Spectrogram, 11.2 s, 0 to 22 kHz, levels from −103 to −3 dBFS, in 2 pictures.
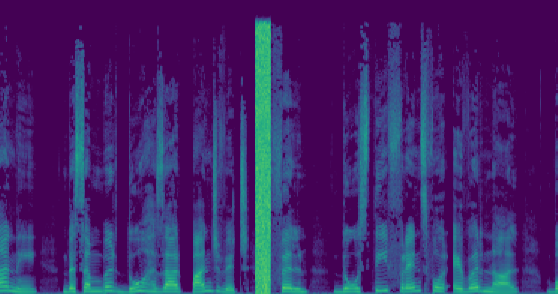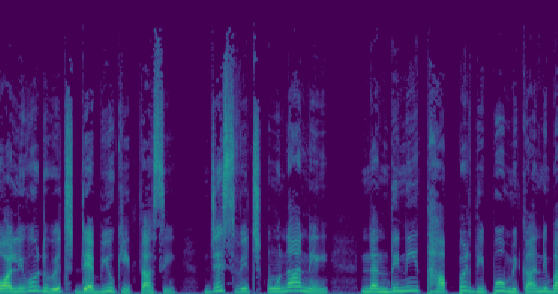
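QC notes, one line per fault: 2.56–2.71 s, samples built from the wrong bytes: a 0.15 s burst of loud, harsh broadband noise in the speech, as misassembled bytes make the fast-changing low bits the large part of each value. Unlike clipping, it's broadband hiss, not distorted speech.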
